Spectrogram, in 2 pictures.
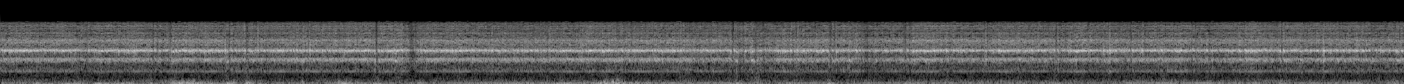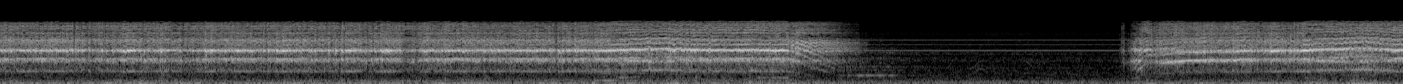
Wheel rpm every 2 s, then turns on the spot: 160, 160, 160, 160, 160, 160, 160, 160, 160, 160, 160, 20, 30, 160.
none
